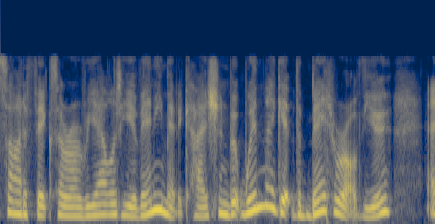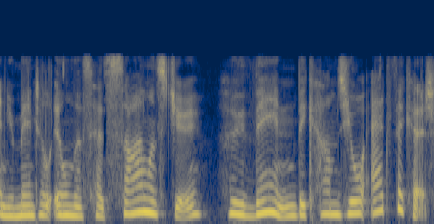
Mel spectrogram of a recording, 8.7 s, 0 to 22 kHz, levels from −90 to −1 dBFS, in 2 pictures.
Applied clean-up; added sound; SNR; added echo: none; none; none; none.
